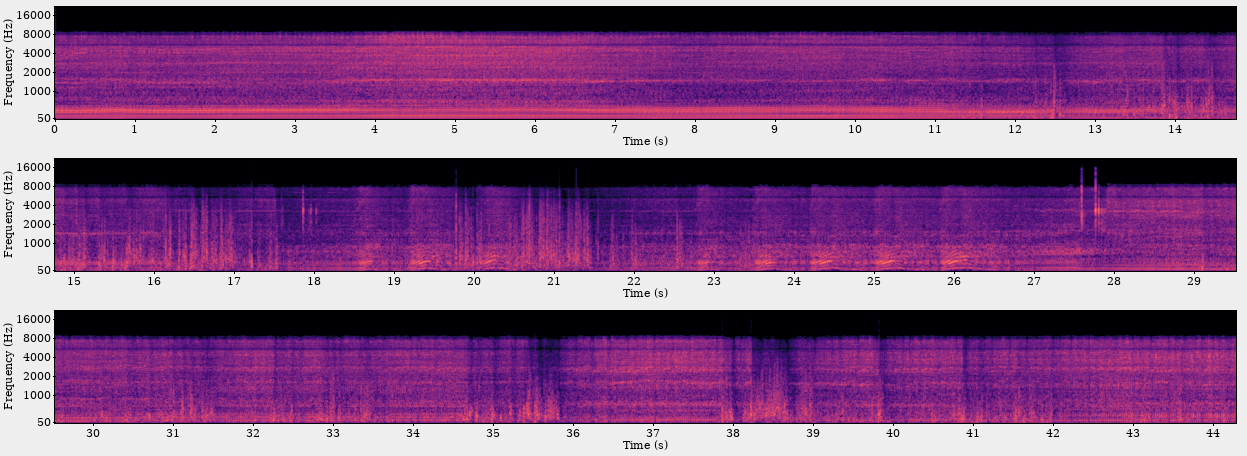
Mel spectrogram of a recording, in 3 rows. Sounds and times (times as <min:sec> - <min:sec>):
Idling: 0:00.0 - 0:24.2, 0:26.5 - 0:44.2
Motorcycle: 0:00.0 - 0:44.2.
